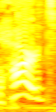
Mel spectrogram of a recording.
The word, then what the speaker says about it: Hart: good friend Robbie Hart it is HR t on her last name and that is called heart in two places yeah I just like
